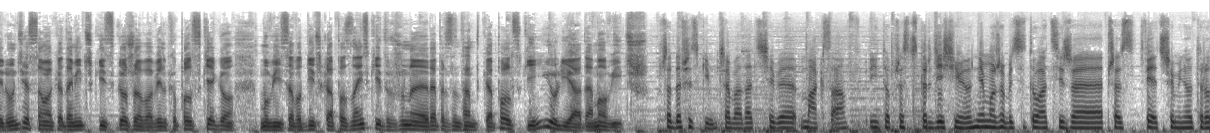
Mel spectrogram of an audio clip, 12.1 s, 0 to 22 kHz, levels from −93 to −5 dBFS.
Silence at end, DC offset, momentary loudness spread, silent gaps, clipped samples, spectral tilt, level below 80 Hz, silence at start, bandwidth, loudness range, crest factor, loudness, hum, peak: 0 s; under 0.1%; 4 LU; none; under 0.1%; -4.5 dB/octave; -38 dBFS; 0 s; 15.5 kHz; 1 LU; 10 dB; -22 LUFS; none; -12 dBFS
